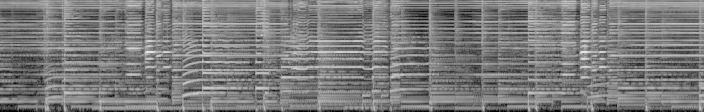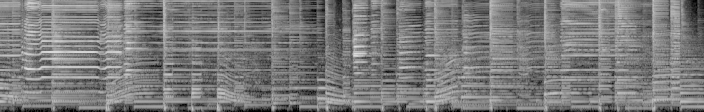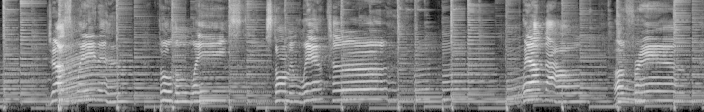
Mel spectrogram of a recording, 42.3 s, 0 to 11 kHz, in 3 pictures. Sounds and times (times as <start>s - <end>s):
Music: 0.0s - 42.2s.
